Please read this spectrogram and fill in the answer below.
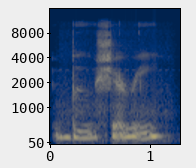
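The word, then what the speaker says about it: boucherie: Butcher and make food from a pig it's pronounced bueri and it derives from the old French language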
